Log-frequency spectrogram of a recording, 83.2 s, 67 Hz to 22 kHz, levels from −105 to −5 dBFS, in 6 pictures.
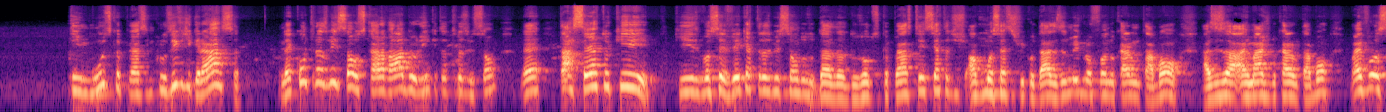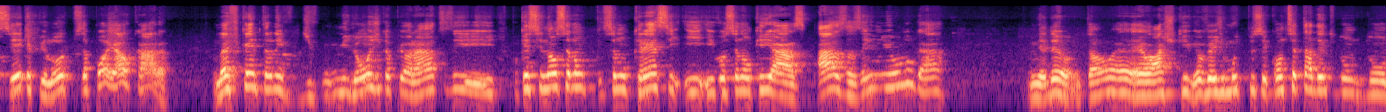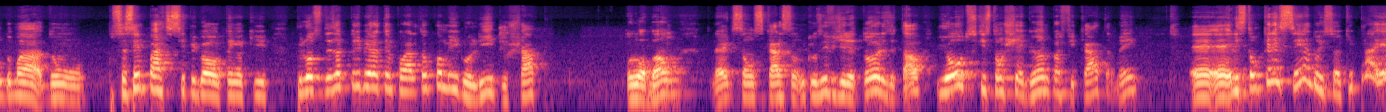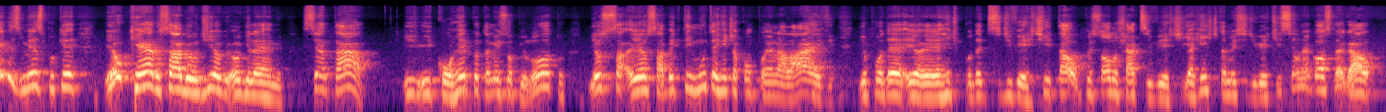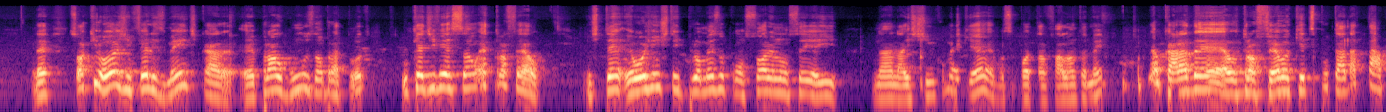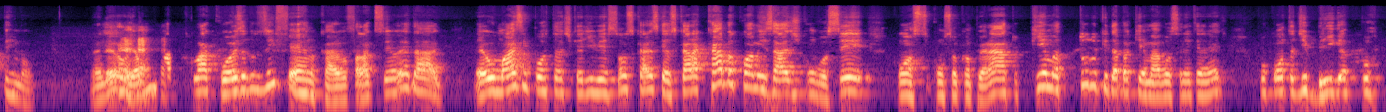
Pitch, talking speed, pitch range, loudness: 195 Hz, 230 wpm, 165-230 Hz, -19 LUFS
